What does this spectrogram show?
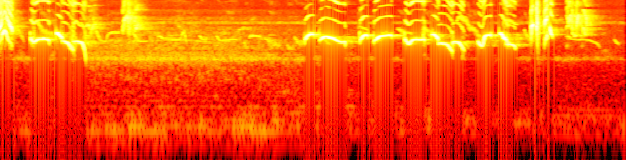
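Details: Oriental magpie-robin singing energetically and displaying its varied fill-in repertoire: bursts of loud, clear whistled notes, some sliding down and some rising, strung into quick phrases after a short pause, with a few harsher chattering notes between them.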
